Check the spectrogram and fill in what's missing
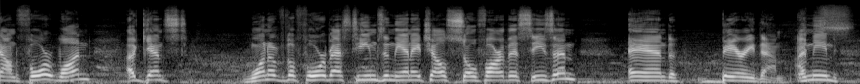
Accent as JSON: {"language": "English", "region": "Texas", "country": "United States", "tie": "born or raised there", "lives_now": "Denver, United States", "said": "I have a buddy, one of the kids that I grew up with in Texas, is in a beer club."}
